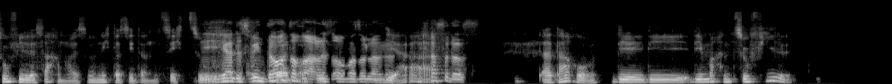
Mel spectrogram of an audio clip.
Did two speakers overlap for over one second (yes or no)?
yes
